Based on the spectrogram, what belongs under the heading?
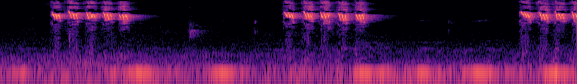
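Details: Javan bush lark tutor song: three bursts of about six fast, piercing, buzzy notes, roughly two seconds apart, with a faint low hum in the gaps.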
